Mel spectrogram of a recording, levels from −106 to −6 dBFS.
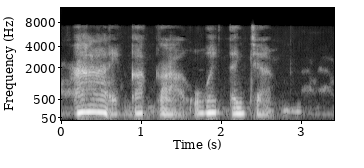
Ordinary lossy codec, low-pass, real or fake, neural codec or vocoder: AAC, 48 kbps; 7.2 kHz; fake; codec, 16 kHz, 4 kbps, X-Codec, HuBERT features, trained on LibriSpeech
